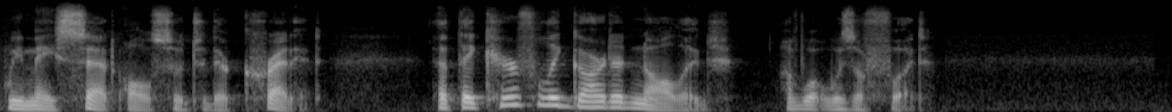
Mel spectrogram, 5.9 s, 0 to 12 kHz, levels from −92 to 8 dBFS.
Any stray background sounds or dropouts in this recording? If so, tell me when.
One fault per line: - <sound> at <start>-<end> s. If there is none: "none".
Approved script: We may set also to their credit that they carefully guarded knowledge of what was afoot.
none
